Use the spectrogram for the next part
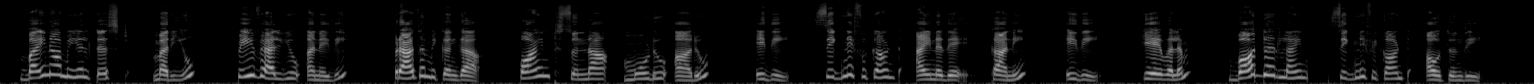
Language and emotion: Telugu, neutral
